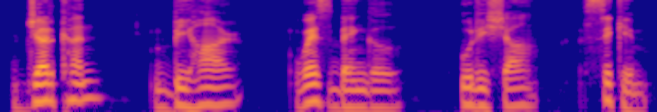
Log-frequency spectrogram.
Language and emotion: Manipuri, neutral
